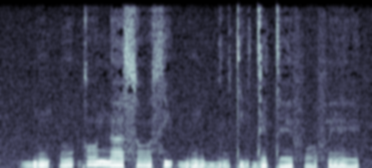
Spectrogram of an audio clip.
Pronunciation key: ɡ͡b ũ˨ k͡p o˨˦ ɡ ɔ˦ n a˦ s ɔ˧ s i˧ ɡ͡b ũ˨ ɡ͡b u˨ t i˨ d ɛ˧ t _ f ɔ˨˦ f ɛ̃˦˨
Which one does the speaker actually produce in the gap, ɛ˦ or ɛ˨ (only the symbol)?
ɛ˨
